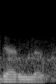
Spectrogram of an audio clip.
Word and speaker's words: garrulous: अगला जो वर्ड है वो है गैरुलस। गैरुलस की स्पेलिंग है ये है GARRULOUS, गैरुलस।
